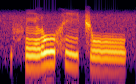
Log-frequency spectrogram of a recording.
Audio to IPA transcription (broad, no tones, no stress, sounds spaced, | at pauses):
f ĩ l uː x iː t͡ʃ uː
